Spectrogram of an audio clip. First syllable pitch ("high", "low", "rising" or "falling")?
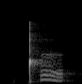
falling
